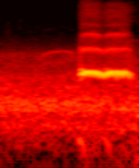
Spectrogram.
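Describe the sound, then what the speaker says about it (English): A referee's whistle at a New Zealand vs Fiji rugby sevens match in Cape Town gives a short, sharp, shrill blast, loud and close over the faint stadium hum. "Another double whistle, time off on the clock."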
